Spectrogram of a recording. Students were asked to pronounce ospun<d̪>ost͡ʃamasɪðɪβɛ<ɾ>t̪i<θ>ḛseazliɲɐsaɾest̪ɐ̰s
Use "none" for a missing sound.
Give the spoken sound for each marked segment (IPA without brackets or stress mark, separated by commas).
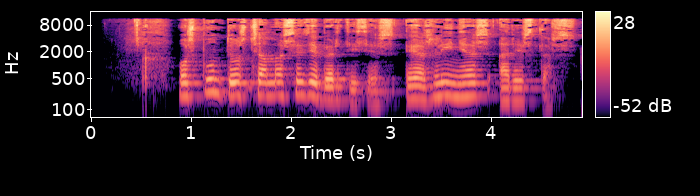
t̪, ɾ, θ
